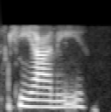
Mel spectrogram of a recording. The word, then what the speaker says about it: Keoni: My name is Kiani.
